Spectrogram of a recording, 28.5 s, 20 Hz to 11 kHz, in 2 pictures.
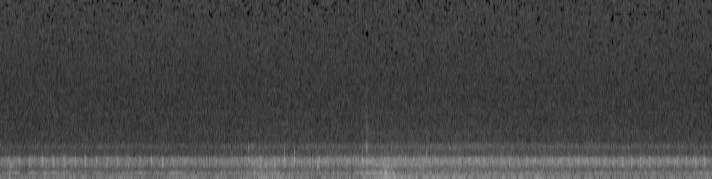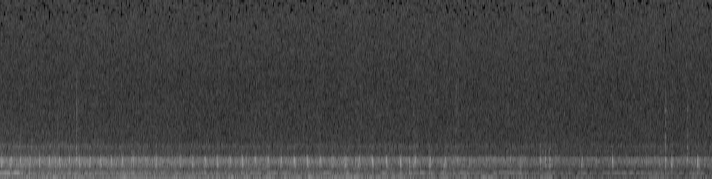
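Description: Mini Cooper S R53's supercharged four-cylinder engine idling steadily, with no revving, and a fine regular ticking over it. The sound grows fainter toward the end.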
